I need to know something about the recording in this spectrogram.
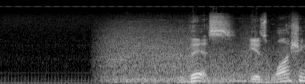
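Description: City street traffic hums outdoors.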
